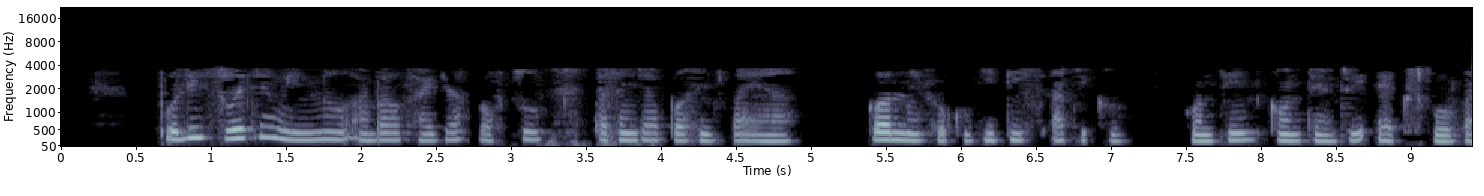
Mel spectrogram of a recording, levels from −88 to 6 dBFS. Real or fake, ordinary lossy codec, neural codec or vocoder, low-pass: real; MP3, 16 kbps; none; 3.6 kHz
